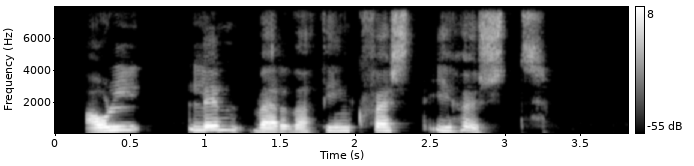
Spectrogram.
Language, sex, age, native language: Icelandic, female, 40-49, Icelandic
